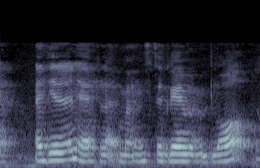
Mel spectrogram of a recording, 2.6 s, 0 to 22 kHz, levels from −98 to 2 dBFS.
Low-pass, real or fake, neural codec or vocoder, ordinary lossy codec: none; fake; codec, 16 kHz, 4 kbps, FunCodec, trained on LibriTTS, 50 frames a second; none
